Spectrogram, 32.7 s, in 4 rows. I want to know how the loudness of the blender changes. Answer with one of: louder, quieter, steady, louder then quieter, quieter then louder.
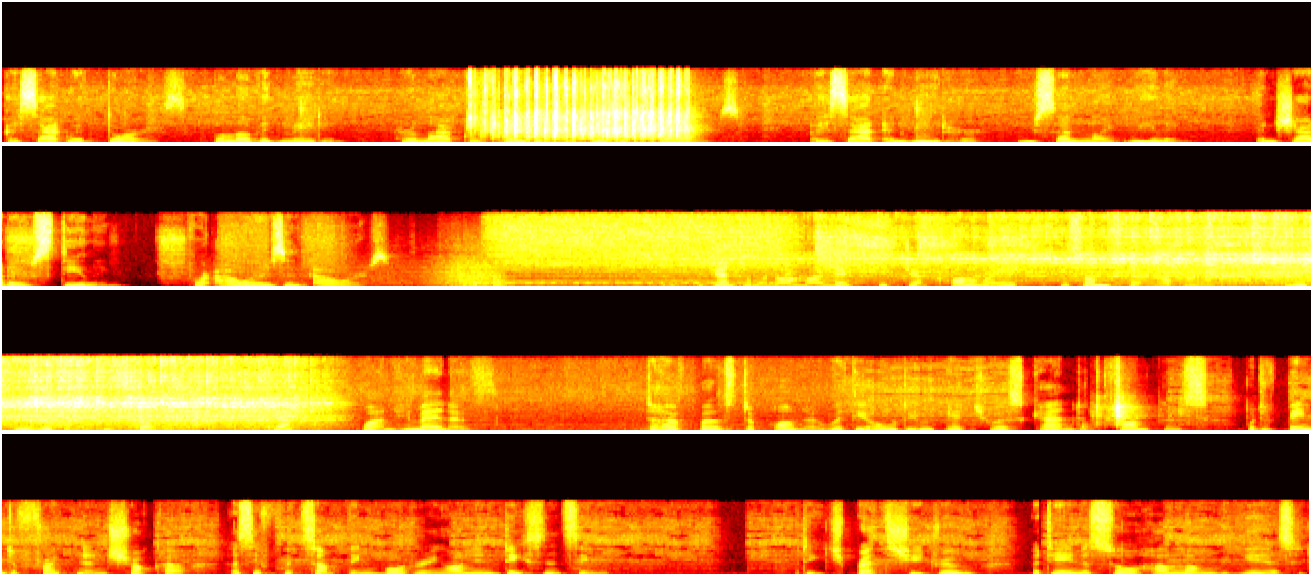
louder.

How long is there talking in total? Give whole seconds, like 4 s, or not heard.
29 s.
